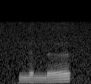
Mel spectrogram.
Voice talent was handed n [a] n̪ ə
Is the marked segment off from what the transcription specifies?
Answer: yes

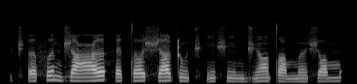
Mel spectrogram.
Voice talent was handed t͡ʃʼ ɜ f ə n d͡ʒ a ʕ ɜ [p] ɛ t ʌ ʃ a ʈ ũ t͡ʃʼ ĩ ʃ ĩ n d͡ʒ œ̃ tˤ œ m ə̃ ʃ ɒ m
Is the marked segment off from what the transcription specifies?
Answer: yes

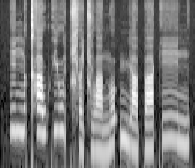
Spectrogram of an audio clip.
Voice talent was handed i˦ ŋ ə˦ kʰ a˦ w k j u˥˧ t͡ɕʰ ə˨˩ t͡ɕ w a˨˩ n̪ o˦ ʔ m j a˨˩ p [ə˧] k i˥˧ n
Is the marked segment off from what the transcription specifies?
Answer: yes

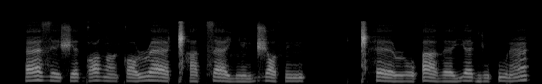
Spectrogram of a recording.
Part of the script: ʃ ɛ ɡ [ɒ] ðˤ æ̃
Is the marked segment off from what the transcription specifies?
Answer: no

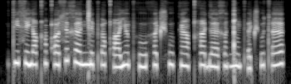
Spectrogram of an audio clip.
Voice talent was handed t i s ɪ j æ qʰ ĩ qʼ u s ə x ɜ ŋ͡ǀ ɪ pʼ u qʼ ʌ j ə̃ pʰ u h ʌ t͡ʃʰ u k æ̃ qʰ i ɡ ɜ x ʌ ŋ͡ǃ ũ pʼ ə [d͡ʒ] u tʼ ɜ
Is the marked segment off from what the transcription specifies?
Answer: yes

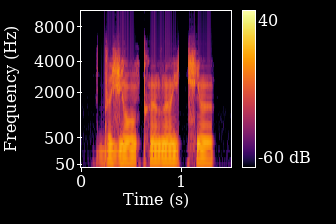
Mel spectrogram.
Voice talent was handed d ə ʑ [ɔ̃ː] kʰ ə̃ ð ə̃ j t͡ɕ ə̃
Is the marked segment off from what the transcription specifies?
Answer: yes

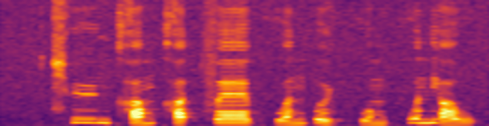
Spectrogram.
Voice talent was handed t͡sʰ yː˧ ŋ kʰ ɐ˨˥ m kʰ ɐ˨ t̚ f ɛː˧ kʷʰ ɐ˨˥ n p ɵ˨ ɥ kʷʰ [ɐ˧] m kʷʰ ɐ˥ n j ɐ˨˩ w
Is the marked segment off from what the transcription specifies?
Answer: yes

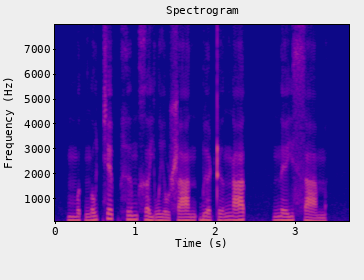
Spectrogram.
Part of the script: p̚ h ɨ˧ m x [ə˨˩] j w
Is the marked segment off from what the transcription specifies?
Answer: no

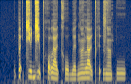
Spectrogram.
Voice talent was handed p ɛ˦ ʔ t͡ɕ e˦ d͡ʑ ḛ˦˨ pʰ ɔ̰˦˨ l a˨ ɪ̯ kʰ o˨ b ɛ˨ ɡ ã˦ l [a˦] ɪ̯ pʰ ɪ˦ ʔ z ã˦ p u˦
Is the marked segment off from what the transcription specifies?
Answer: yes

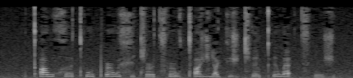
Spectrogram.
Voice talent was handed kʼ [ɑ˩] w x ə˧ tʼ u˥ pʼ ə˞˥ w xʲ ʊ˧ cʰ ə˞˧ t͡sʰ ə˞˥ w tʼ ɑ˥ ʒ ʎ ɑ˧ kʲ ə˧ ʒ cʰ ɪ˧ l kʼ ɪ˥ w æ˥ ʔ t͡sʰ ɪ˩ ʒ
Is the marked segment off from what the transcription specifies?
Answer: yes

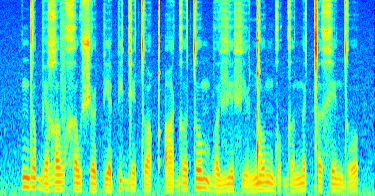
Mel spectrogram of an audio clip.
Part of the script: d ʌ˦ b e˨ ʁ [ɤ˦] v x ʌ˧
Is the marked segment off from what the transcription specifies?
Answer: yes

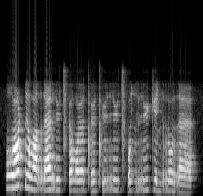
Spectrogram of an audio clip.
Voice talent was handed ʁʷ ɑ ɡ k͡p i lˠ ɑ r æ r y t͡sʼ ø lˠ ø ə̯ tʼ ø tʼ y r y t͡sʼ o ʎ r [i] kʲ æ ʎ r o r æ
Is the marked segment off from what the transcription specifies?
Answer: yes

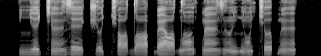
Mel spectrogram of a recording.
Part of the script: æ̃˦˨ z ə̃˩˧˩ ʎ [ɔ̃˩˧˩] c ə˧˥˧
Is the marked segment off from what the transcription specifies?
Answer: no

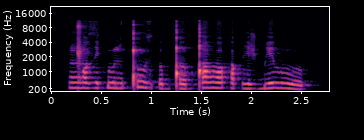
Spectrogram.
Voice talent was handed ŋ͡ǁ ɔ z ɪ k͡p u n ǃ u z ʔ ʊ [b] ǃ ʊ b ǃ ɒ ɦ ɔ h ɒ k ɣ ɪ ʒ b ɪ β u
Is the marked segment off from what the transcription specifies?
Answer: no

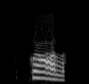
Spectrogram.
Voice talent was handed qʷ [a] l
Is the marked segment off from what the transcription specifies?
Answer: yes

